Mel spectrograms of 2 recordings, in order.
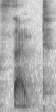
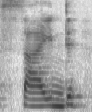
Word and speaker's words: side: Not site. It's right side. D. It's D.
